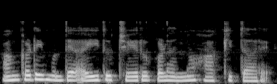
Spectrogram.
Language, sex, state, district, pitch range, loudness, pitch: Kannada, female, Karnataka, Bangalore, 180-200 Hz, -14 LUFS, 190 Hz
